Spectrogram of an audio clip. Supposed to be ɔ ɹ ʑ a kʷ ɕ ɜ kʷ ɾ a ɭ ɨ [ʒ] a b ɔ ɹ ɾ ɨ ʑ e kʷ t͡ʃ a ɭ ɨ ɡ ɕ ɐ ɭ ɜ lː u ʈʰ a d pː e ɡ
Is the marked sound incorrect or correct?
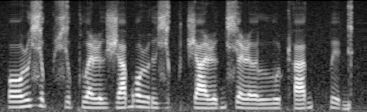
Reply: correct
